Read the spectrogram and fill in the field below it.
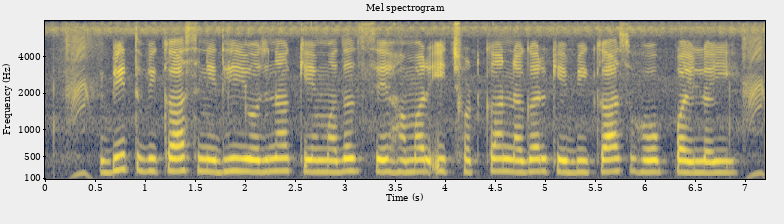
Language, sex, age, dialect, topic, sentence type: Magahi, female, 25-30, Central/Standard, banking, statement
